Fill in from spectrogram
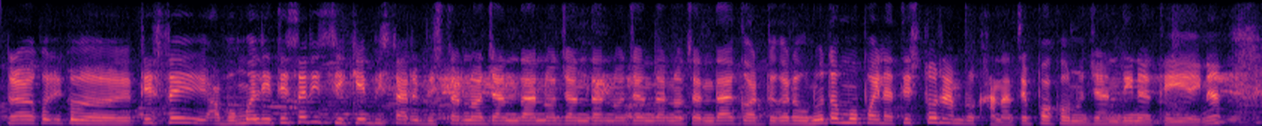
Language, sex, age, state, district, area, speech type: Nepali, female, 30-45, West Bengal, Kalimpong, rural, spontaneous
